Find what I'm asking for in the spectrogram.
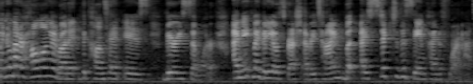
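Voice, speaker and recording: Loud and high-pitched, a woman talks at a fairly quick pace with ordinary pitch variation, amid noticeable background noise and audible room echo. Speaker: network marketing coach. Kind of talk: training talk.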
